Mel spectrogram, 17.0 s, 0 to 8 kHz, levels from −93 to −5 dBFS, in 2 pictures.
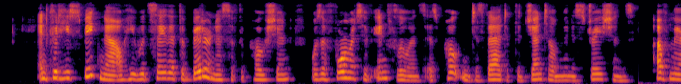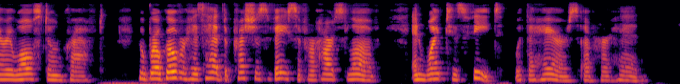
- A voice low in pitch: No, medium, 180 Hz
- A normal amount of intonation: Yes, average, 4.4 semitones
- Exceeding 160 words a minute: Yes, average, 180 wpm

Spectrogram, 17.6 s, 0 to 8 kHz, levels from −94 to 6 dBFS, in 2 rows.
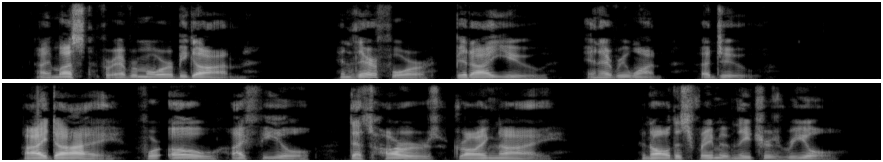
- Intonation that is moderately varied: Yes, average, 3.5 semitones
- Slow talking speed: Yes, slow, 110 wpm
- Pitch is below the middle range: Yes, low, 120 Hz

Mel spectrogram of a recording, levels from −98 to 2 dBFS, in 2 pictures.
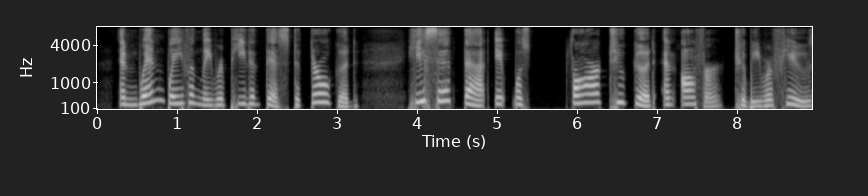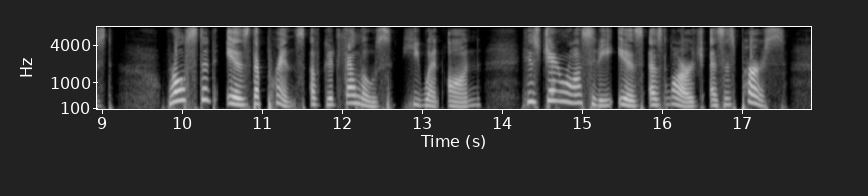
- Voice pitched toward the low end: No, high, 230 Hz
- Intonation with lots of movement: Yes, wide, 6.6 semitones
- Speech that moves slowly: Yes, slow, 130 wpm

